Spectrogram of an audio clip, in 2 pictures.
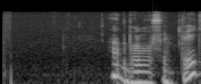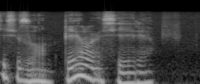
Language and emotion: Russian, sad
